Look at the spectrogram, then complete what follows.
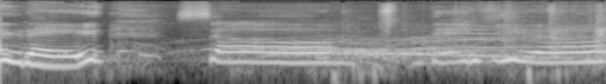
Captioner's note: audience cheers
